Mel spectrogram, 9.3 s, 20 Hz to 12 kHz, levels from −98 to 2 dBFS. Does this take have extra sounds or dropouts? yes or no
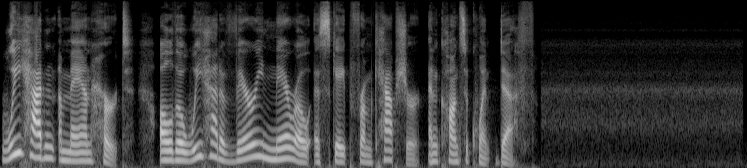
no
